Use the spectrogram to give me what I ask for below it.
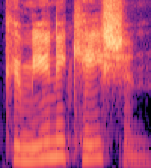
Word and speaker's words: communication: 영어엔 강세가 있다는 거예요. 어디 있습니까? 들어볼게요. Communication. 한 번 더. Communication. 자, 강세가 몇 개인지를 찾아보세요.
